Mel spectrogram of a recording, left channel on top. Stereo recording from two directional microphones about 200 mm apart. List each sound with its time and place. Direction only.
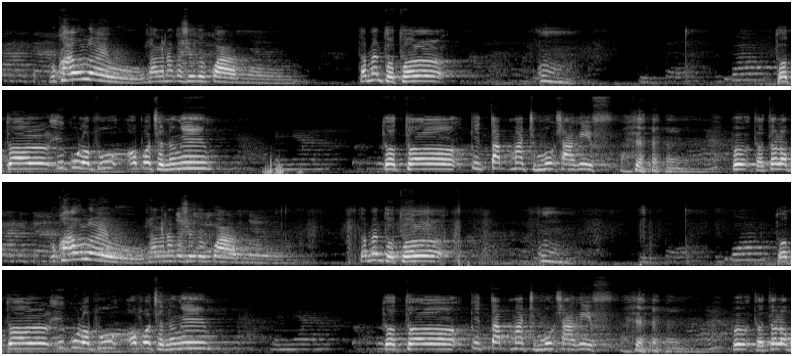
0.5 s a man's voice: 45° left (ahead or behind)
3.6 s a man's voice: 50° left (ahead or behind)
5.4 s a man's voice: 45° left (ahead or behind)
7.7 s a man's voice: 45° left (ahead or behind)
11.7 s a man's voice: 45° left (ahead or behind)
